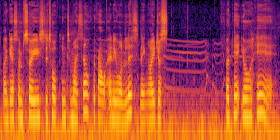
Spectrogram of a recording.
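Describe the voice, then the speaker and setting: A woman's voice: medium pitch, fairly even intonation, normal speed, a little mellow, lightly acted. A woman playing a drunk, melancholy stranger who was once a god, confiding in a wistful, rambling, hesitant way in an intimate audio roleplay. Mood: sheepish, amused. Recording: clear background ambience noise. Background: bar ambience.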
